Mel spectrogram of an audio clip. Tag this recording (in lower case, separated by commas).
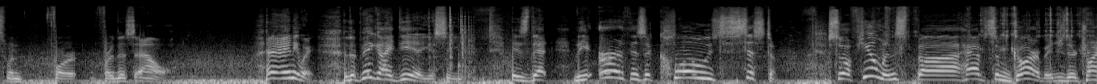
speech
